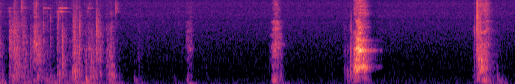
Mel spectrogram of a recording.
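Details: Puppies chasing each other around a sleeper sofa indoors; scuffling and soft play noises at first, then a few short sharp yaps spaced about a second or two apart, one louder bark in the middle.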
